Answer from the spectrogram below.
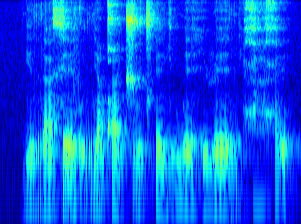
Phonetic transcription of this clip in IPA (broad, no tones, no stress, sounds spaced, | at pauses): ɾʲ ɛ r a x ɛ v ʊ r ɪ qʼ e t͡ʃ ʊ t͡sʼ ɛ j e w ɛ h ɪ ɭ ɛ r e̤ ħ a̤ ħ ɛ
